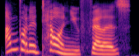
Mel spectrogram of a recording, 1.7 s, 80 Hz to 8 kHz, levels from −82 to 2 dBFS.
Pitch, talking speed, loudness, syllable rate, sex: 265 Hz, 240 wpm, -15 LUFS, 5.5 syllables/s, female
